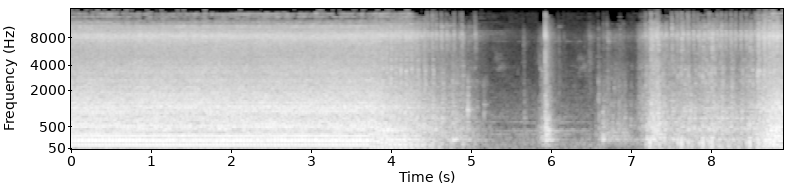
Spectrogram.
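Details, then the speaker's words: Craftsman 7HP green self-propelled lawn mower, long hard to start; after adding fresh gas, even fast beat for about four seconds then stops cleanly, no misses; never started that well before; owner suspects old gas was bad. "gotta tell you something man it's never started that well before honestly"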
